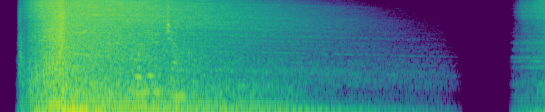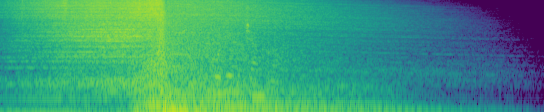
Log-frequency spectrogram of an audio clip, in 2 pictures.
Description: engine failure

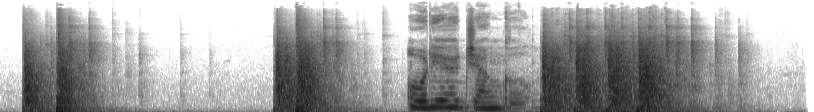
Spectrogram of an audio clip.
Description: barn door wood

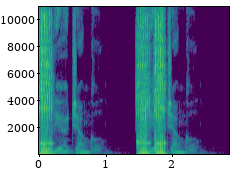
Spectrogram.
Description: cartoon pigs

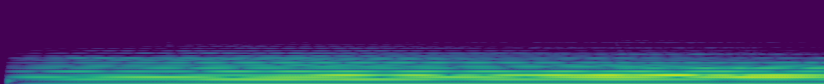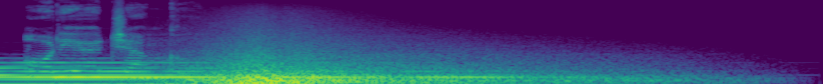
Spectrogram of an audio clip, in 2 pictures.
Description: deep swoosh logo

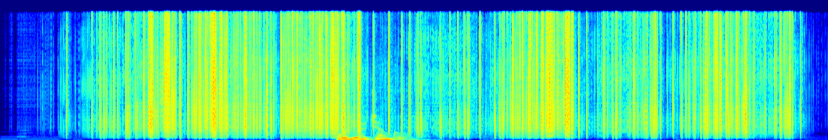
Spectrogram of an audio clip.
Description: electric sparks

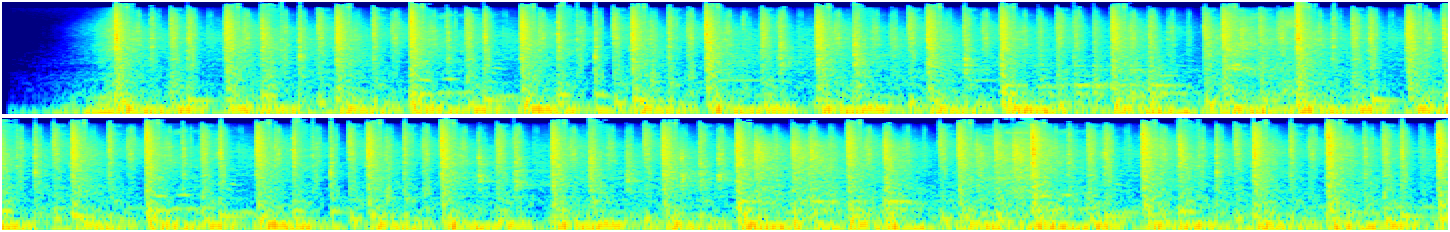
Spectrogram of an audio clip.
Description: upbeat drum

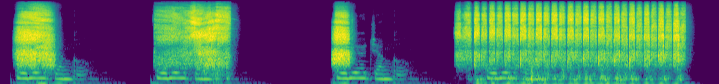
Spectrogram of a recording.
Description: marker pen writing

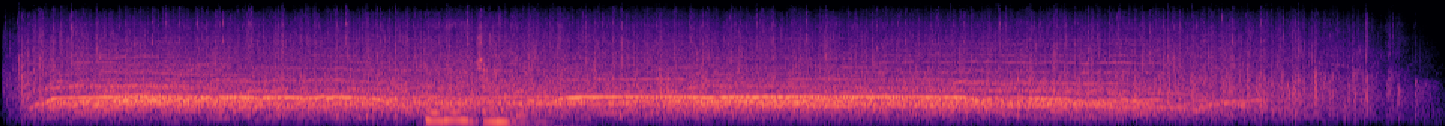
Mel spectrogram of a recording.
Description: crowd cheers applause

